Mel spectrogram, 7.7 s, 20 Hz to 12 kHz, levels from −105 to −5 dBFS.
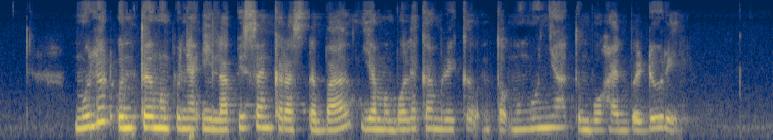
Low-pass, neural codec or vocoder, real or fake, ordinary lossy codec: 10.8 kHz; none; real; Opus, 16 kbps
